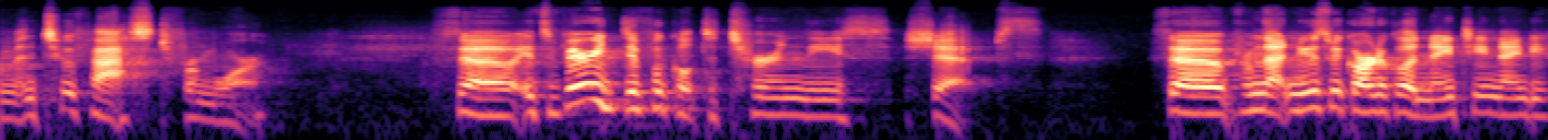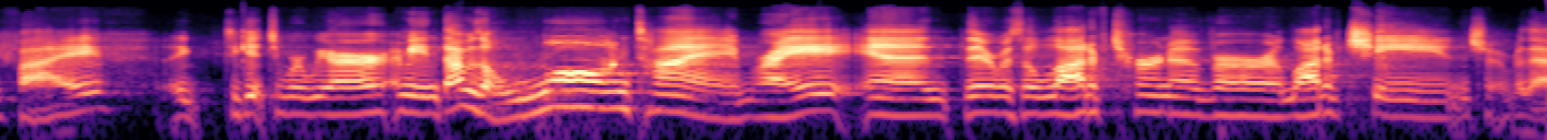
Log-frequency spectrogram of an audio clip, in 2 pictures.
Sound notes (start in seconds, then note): none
